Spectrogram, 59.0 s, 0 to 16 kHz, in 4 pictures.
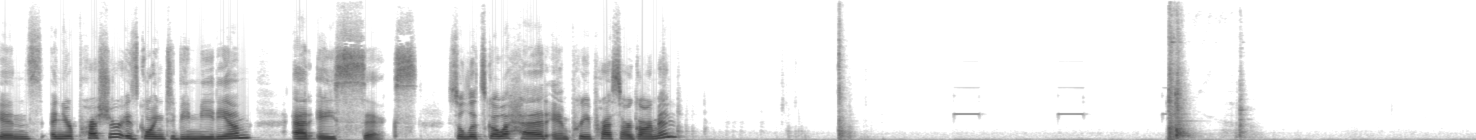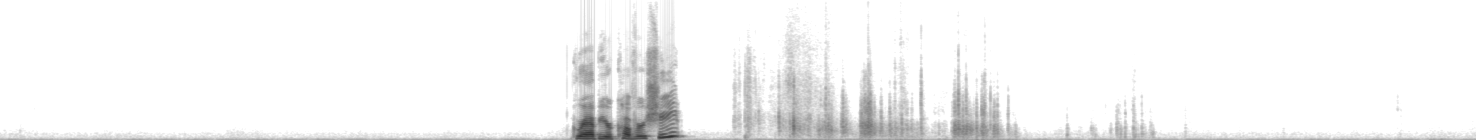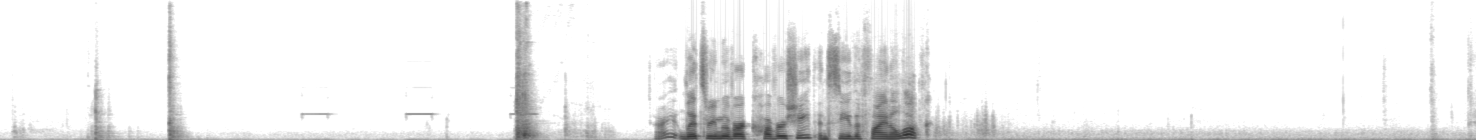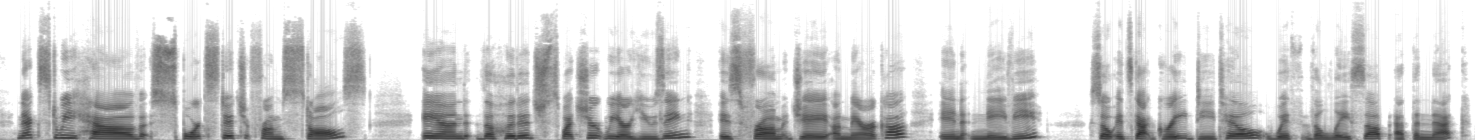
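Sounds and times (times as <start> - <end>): timer beeps: 33.6 - 33.9.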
